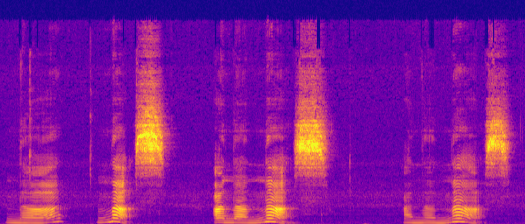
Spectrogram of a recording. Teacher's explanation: So we're stressing the final syllable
